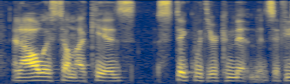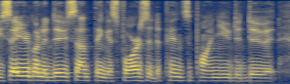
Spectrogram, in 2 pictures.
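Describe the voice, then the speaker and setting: Over a silent background in a very clean recording, a man with an East Tennessee accent talks very fast at medium pitch, his dark, mellow tone delivered in a flat monotone. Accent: Southern US (East Tennessee). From US South, East Tennessee. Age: 30s. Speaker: adult college student. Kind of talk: interview testimony. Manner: halting, many fillers.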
